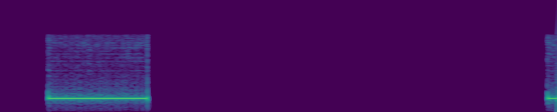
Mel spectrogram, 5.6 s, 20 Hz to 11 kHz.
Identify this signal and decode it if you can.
Ringback tone (Europe, 425 Hz).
